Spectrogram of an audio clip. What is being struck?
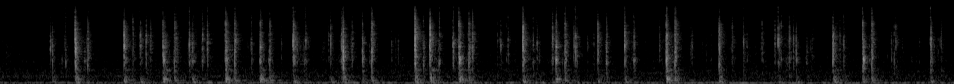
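Plastic computer keyboard.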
